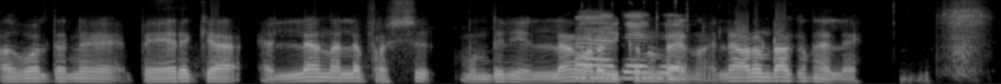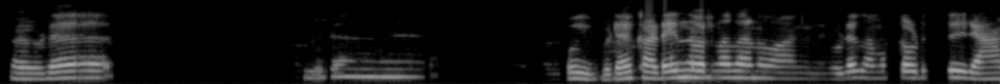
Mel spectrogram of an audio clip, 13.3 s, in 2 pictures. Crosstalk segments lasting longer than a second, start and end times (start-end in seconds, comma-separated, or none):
none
